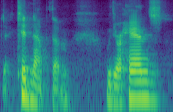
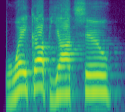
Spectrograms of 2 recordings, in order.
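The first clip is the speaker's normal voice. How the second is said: very loud, high, feminine-sounding voice; 7 semitones higher, 8 dB louder than usual. Voicing an older sister waking a sibling: feminine voice. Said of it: "you hear a feminine voice".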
